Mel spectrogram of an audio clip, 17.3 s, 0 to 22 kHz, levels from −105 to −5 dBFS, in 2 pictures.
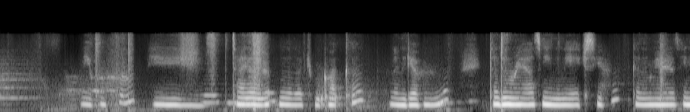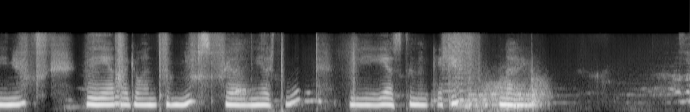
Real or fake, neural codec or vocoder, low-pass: fake; codec, 16 kHz, 0.5 kbps, X-Codec, HuBERT features, trained on balanced general audio; 7.2 kHz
